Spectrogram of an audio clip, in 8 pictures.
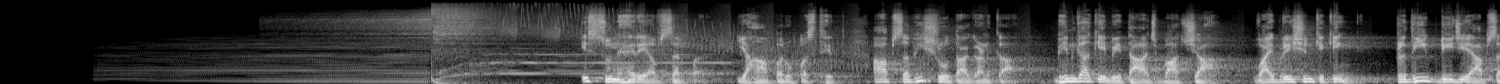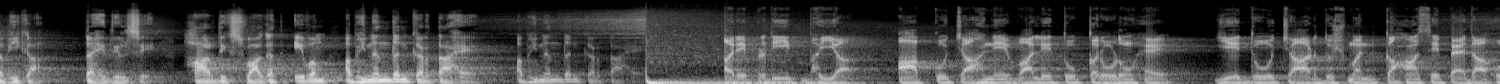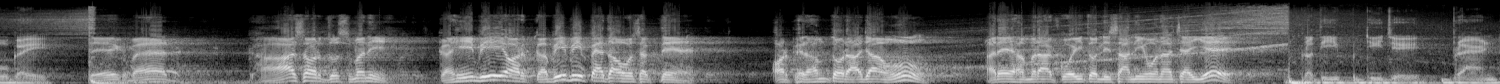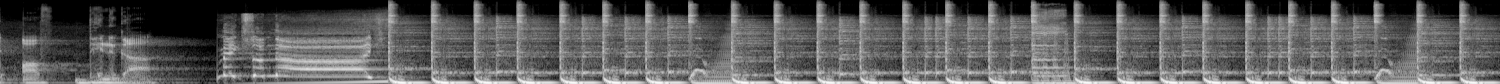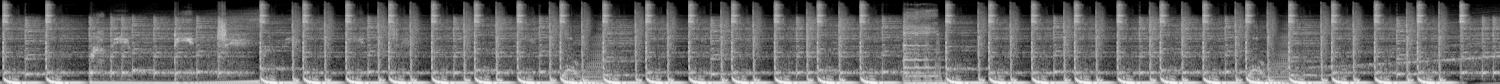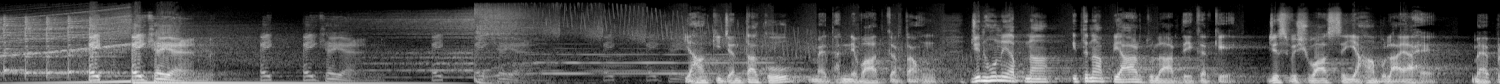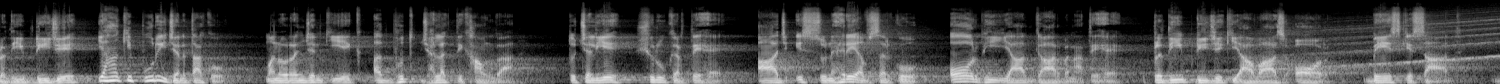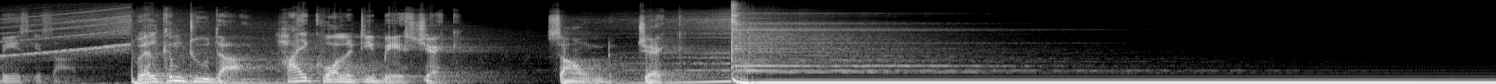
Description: Competition Intro DJ Beat, Stage Show DJ Mix
Bass Boosted DJ Remix
Party DJ Intro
